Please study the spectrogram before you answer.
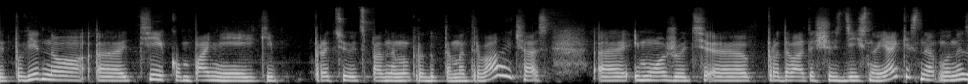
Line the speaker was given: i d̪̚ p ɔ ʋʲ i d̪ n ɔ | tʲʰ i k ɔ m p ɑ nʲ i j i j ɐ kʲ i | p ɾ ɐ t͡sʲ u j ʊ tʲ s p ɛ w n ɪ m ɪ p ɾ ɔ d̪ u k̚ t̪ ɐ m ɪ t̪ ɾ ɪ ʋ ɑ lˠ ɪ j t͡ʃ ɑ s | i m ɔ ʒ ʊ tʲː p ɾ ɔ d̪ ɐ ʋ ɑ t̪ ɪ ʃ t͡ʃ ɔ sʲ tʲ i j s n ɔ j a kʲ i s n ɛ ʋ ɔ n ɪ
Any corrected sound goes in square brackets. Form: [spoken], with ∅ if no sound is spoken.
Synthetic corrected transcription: i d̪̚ p ɔ ʋʲ i d̪ n ɔ | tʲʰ i k ɔ m p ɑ nʲ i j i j ɐ kʲ i | p ɾ ɐ t͡sʲ u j ʊ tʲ s p ɛ w n ɪ m ɪ p ɾ ɔ d̪ u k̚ t̪ ɐ m ɪ t̪ ɾ ɪ ʋ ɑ lˠ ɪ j t͡ʃ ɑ s | i m ɔ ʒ ʊ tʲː p ɾ ɔ d̪ ɐ ʋ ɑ t̪ ɪ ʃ t͡ʃ ɔ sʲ [dʲ] i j s n ɔ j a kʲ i s n ɛ ʋ ɔ n ɪ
